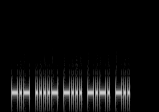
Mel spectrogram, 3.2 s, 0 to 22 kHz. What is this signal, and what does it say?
Morse code, heard as a keyed tone, about 39 wpm, 700 Hz. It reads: K4BCD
